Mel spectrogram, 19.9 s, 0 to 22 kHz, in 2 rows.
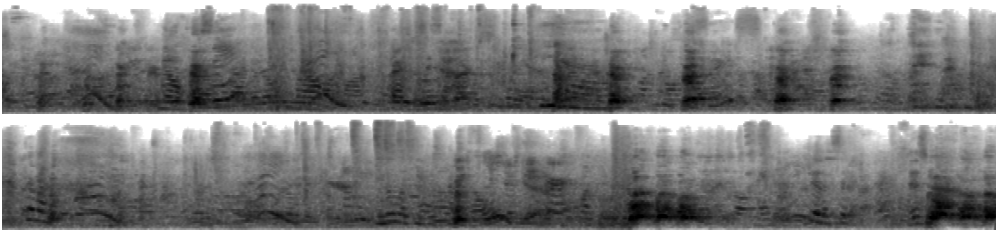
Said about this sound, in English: Catter Day occurred on February 17th, while the adorable Dog Adoption Day followed on the 18th. I'm going to insert a few clips from the dog event so you can enjoy both the human and the canine enthusiasm.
